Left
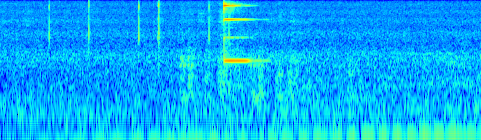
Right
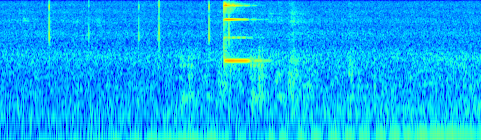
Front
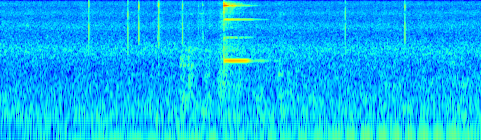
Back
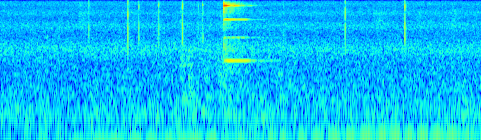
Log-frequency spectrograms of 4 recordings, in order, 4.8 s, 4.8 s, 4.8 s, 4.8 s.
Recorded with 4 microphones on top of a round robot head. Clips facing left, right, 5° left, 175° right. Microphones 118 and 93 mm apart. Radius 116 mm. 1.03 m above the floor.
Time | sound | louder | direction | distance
2.2 | a clink | left 2 dB, front 7 dB | 40° left | 2.5 m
